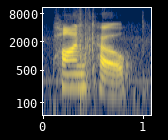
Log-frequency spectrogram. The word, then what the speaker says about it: panko: Panko, which apparently is the correct way to say it.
